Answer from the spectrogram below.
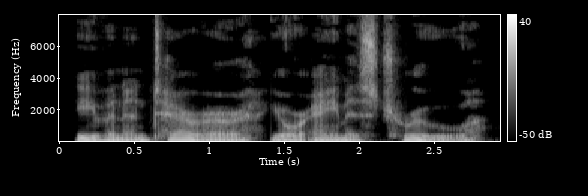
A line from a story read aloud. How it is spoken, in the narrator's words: he said in a calm, ethereal voice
